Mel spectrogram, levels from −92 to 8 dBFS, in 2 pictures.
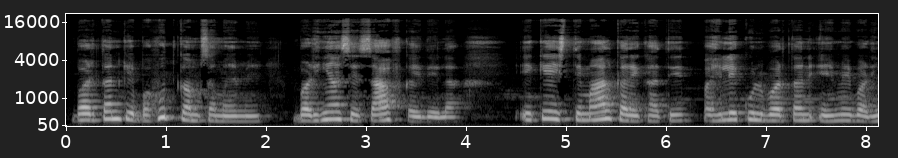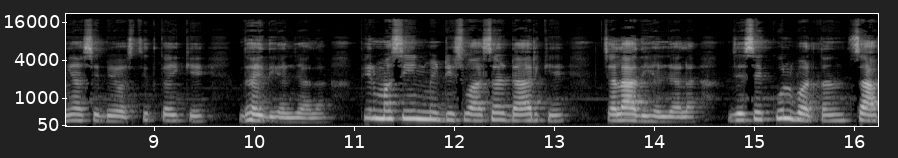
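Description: Nothing in this speech recording trips up at any point, so there's really nothing here to flag.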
